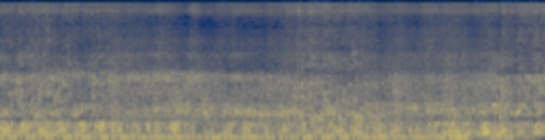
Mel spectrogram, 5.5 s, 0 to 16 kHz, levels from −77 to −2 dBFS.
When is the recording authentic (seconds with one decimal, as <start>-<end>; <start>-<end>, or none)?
0.0-1.1; 3.0-3.6; 4.9-5.5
